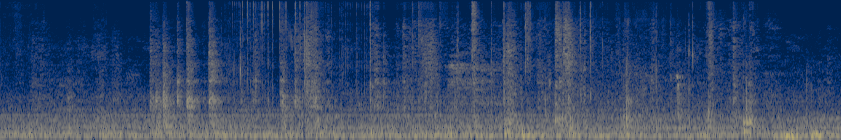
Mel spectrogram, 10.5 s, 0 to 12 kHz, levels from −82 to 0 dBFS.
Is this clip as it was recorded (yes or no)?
yes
